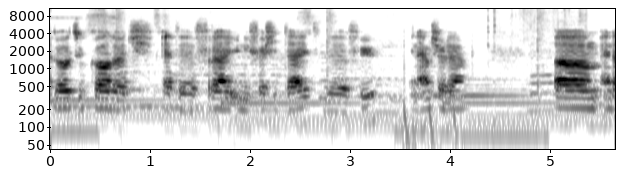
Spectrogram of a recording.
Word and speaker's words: Vrije Universiteit: How to pronounce it? It's the Vrije Universiteit.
